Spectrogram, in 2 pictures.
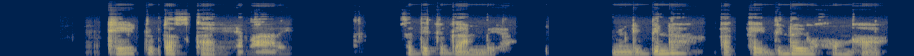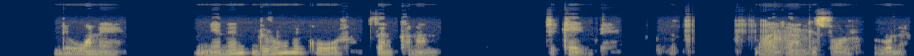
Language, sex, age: Wolof, female, 36-49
